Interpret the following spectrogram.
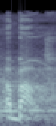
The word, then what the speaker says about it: about: French not American and I pronounce it about not a boot I can proudly sole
